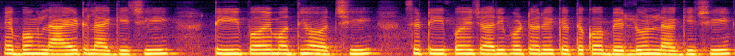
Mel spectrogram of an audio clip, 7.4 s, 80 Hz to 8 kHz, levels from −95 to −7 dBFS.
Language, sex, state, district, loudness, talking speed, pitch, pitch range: Odia, female, Odisha, Nuapada, -11 LUFS, 100 wpm, 205 Hz, 200-210 Hz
